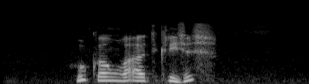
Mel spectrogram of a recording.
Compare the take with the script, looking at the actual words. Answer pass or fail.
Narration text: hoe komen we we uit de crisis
fail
